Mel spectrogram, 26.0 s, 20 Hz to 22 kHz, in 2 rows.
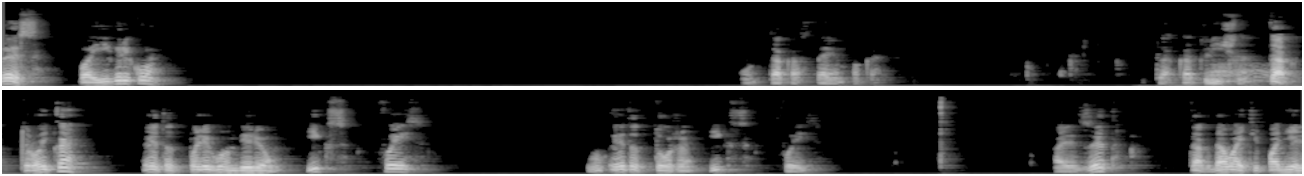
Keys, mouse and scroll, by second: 9.2-10.5 middle drag, 10.8 shift+middle click, 11.6 shift+middle click, 12.1-12.6 middle drag, 13.9 middle click, 14.9 click, 17.4-18.0 middle drag, 19.1-21.6 drag, 21.6 alt+middle click, 23.4 alt+z, 24.0 middle click, 24.4-25.0 middle drag.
